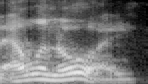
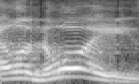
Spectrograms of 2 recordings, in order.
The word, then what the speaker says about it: Illinois: It's going to be a fun-filled day in Illinois. Yeah. Yes is silent. It's not Illinois.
